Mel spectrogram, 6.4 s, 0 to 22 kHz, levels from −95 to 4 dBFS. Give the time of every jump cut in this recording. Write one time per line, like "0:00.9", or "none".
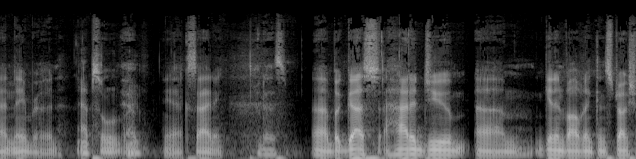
0:01.8
0:04.7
